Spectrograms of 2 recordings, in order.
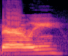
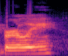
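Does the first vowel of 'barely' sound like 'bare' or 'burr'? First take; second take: bare; burr. First: The first vowel sounds like 'bare'. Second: The first vowel sounds like 'burr'. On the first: This is the usual way of saying it. "instead of saying barely" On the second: "we say burly"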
